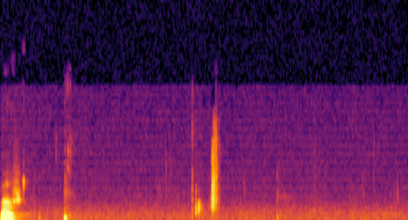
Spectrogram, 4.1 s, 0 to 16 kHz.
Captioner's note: pauses 6 seconds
